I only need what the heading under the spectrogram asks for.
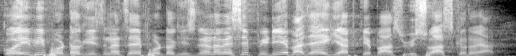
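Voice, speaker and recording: A man teaches a reasoning class in a classroom. His voice sits high and bright, and he teases the students and pushes them to answer out loud. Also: quick pace, soft background music. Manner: teasing, scolds students for not answering. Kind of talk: classroom lecture.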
